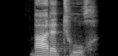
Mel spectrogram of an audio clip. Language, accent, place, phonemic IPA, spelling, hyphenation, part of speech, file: German, Germany, Berlin, /ˈbaːdəˌtuːχ/, Badetuch, Ba‧de‧tuch, noun, De-Badetuch.ogg
- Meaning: bath towel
